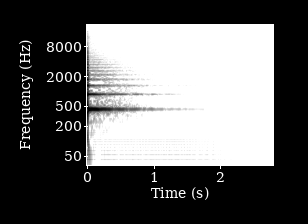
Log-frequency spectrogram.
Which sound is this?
Pluck Single A WET PSS560
This is a plucky synth sound created with the Digital Synthesizer section of a Yamaha PSS560 with some added reverb from a reverb pedal. The stereo Symphonic and vibrato modes were ON.
This is part of a sample pack of Yamaha PSS560 drums and synth sounds. I would love to check it out!
80s, electronic, keyboard, lofi, loop, note, pluck, PSS560, sample, sampler, sound, synth, synthesizer, vintage, Yamaha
